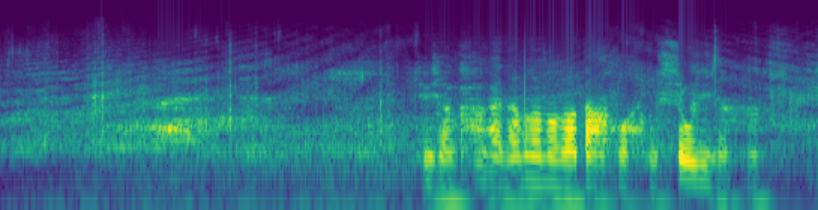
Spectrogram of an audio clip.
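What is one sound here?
A fishing line scrapes against the edge of ice.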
